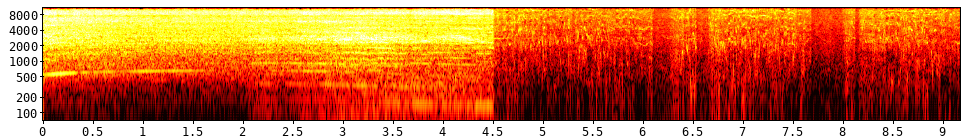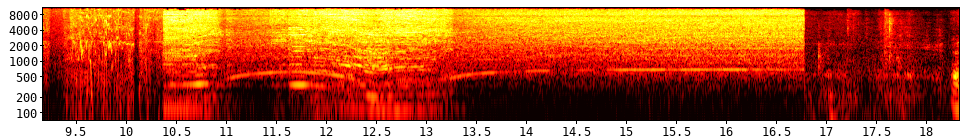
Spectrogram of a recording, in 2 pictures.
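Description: A power tool cuts out floor pan sections on a 1971 Chevrolet Nova, with a loud sustained high whine and rasping metal cutting that stops, restarts and changes pitch as it bites.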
